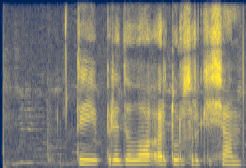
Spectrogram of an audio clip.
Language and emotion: Russian, neutral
